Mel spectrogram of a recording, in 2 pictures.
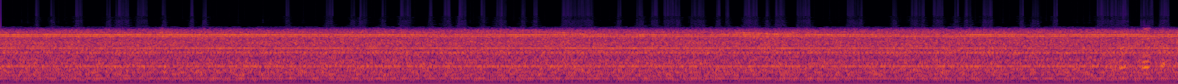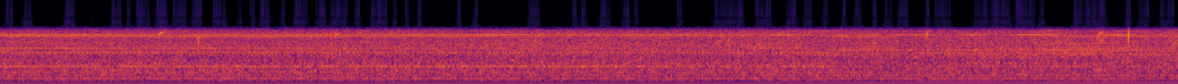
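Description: A steady machine hum, with several pitches held level and unchanging throughout.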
